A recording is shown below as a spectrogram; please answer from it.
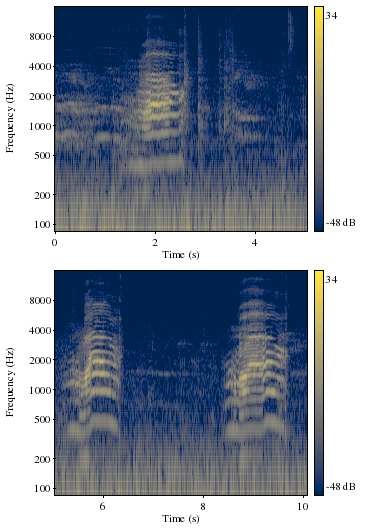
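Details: Cat meows from a compilation of cats and kittens: three strained, wavering meows spaced about three to four seconds apart, each swelling then fading, with a faint low background hum between calls.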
